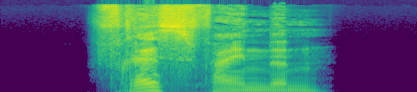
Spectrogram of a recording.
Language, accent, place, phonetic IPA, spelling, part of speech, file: German, Germany, Berlin, [ˈfʁɛsˌfaɪ̯ndn̩], Fressfeinden, noun, De-Fressfeinden.ogg
- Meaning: dative plural of Fressfeind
